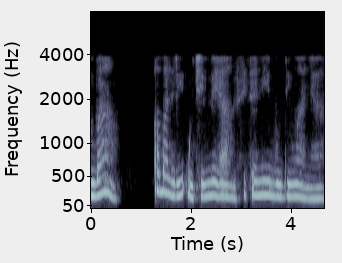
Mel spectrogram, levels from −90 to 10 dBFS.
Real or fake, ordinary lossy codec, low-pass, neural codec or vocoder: real; AAC, 16 kbps; 7.2 kHz; none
